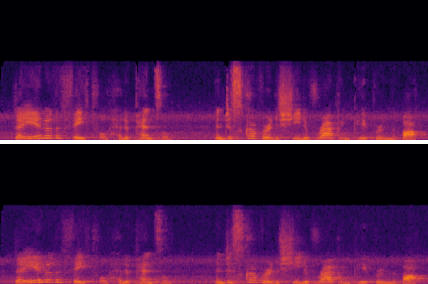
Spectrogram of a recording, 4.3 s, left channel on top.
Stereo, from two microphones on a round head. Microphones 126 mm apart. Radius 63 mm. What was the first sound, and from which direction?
A woman speaking, 60° left (ahead or behind).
